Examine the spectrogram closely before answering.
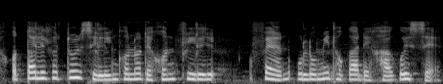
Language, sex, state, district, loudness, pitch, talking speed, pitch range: Assamese, female, Assam, Kamrup Metropolitan, -15 LUFS, 240 Hz, 120 wpm, 225-255 Hz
